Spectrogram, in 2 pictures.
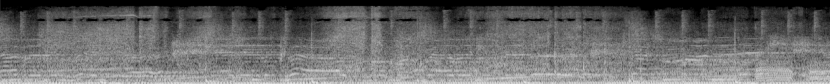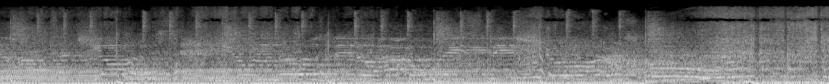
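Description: Drift cars' engines revving hard, rising and falling repeatedly, with tyres squealing as the cars slide sideways, mixed with background music.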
